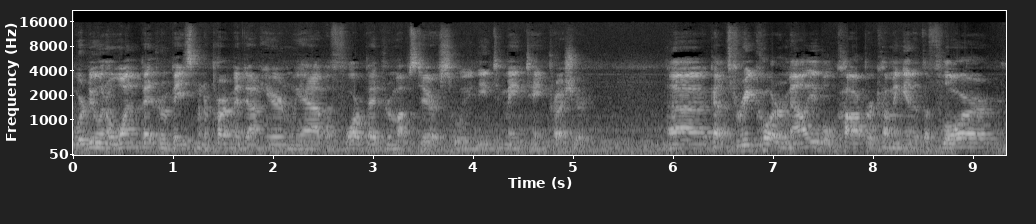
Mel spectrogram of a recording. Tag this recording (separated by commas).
Speech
